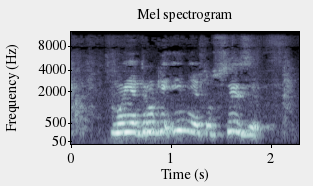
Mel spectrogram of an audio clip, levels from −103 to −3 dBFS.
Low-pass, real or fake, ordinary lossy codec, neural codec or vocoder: 10.8 kHz; real; MP3, 96 kbps; none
